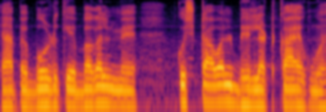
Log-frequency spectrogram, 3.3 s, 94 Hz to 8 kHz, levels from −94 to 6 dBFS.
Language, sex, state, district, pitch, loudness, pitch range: Hindi, male, Jharkhand, Ranchi, 120 Hz, -15 LUFS, 115-125 Hz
